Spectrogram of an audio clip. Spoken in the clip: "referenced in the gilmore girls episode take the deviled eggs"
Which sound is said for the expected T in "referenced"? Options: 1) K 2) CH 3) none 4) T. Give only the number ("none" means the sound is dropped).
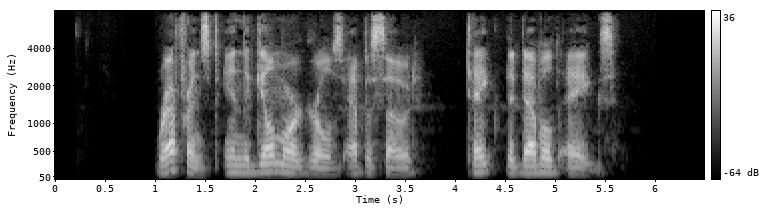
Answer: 4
